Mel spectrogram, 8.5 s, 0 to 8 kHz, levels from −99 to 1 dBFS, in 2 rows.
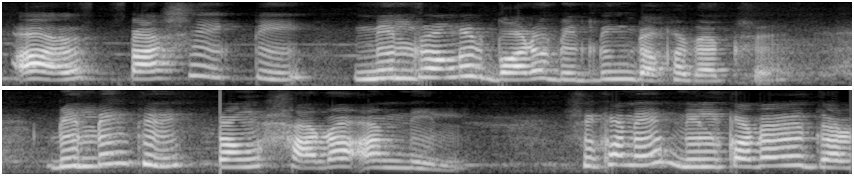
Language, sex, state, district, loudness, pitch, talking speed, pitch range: Bengali, female, West Bengal, Jhargram, -17 LUFS, 280 Hz, 135 wpm, 255-335 Hz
